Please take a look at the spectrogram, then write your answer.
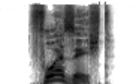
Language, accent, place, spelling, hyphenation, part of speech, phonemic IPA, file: German, Germany, Berlin, Vorsicht, Vor‧sicht, noun / interjection, /ˈfoːʁˌzɪçt/, De-Vorsicht.ogg
- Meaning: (noun) 1. caution, cautiousness 2. precaution, providence, provision; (interjection) beware!, caution!, careful!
